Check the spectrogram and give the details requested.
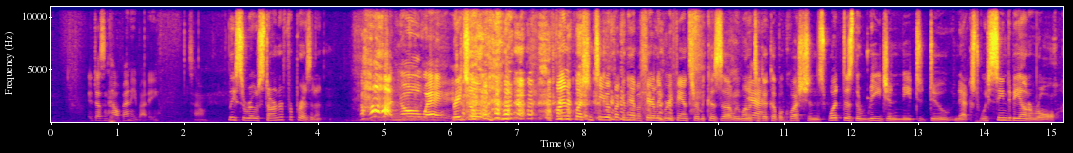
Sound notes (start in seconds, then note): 6.0 laughing; 6.0 audience laughing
